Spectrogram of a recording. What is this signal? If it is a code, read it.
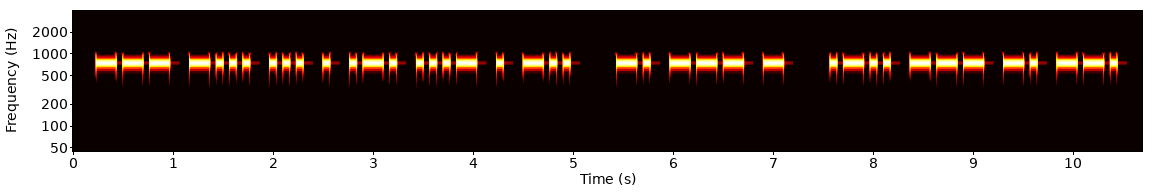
Morse code, heard as a keyed tone, about 18 wpm, 750 Hz. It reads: OBSERVED NOT LONG
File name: Morse / 18WPM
